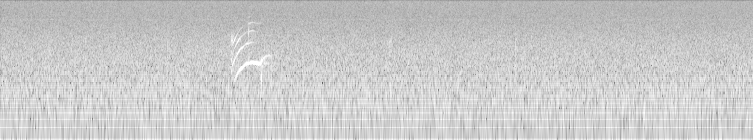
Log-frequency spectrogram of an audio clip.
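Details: Kitten giving a single short meow, rising then levelling off, about midway through, heard over a steady background hiss with no other clear sounds.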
